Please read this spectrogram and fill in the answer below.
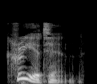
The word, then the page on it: creatine: British English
